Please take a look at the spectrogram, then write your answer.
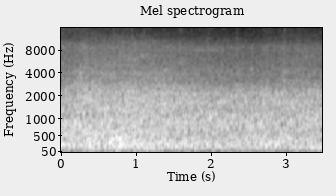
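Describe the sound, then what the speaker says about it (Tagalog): Steady, dense road traffic on Lockhart Road in Wan Chai, Hong Kong, a continuous loud roar of cars and buses with no breaks and no talk. "Ang sikip ng mga sasakyan."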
